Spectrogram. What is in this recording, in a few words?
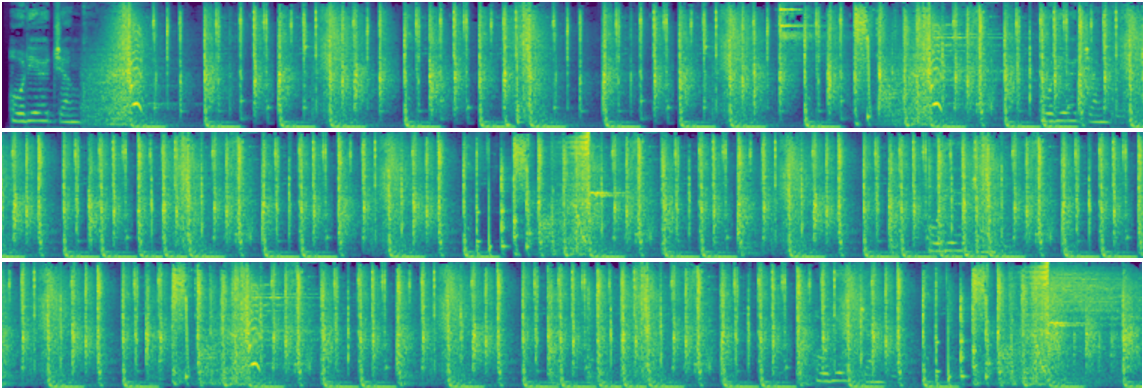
drums and stomps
